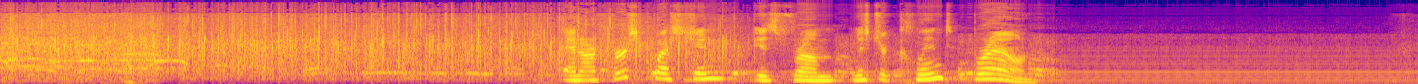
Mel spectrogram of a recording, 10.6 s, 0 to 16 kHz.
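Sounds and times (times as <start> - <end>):
sizable audience applauding a speaker: 0.0 - 5.8
speech: 4.2 - 8.0.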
